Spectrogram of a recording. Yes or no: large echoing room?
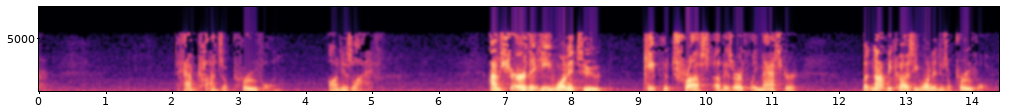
yes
